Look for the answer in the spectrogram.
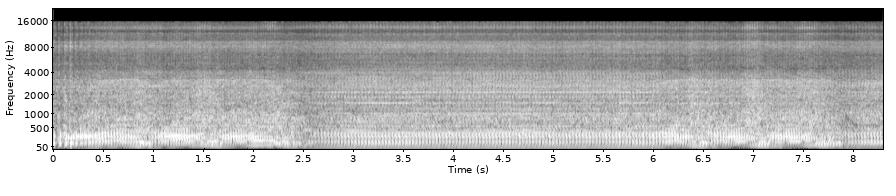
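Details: Motorcycle after a fix for hard starting: a single engine blips up and falls back, settles to a steady even idle, then revs again smoothly; running properly.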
